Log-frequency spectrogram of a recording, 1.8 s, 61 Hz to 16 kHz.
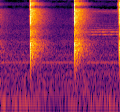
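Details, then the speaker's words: Biotronix focused (not radial) shockwave therapy device in R7 mode at intensity 3, demonstrating shot delivery: sharp snapping pulses about two-thirds of a second apart over a faint hum, i.e. the focused applicator firing. "so I will start the same and you will if I put the same you can see this is green now and I am getting the shot so I'm getting the"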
